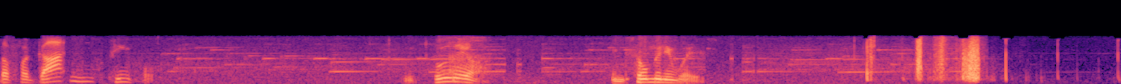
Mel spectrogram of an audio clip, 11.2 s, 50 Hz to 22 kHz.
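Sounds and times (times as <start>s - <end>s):
speech: 0.0s - 1.6s, 4.0s - 5.0s, 6.1s - 7.1s
tinny ice cream truck jingle outside: 1.2s - 9.2s
noisy bursts and clicks: 8.5s - 11.2s.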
